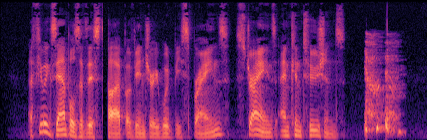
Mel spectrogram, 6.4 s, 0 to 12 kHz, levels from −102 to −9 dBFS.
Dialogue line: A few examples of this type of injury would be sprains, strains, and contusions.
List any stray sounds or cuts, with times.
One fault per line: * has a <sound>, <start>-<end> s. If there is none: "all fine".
* has a dropout, 1.5-1.6 s
* has a cough, 5.4-6.1 s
